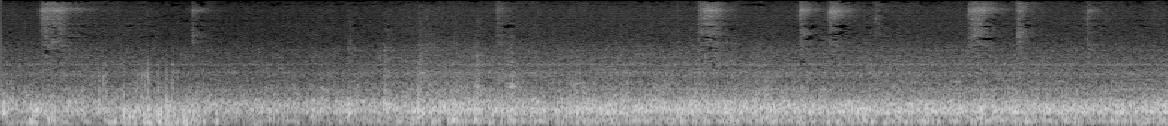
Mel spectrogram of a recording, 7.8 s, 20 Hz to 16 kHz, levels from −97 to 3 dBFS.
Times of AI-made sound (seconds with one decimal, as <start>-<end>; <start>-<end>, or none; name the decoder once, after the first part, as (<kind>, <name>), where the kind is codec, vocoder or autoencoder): 0.0-7.8 (vocoder, BigVGAN v2)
